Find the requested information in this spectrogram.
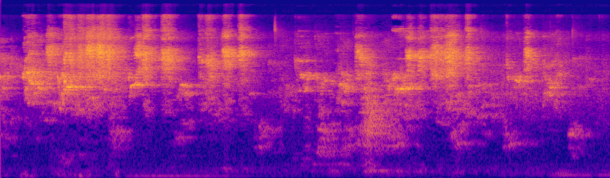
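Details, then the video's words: Budgies chattering steadily: dense, scratchy warbling with rapid chirps and squawky notes running almost without pause, several birds overlapping, a faint low hum in the background. "Very Sweet Budgies Chirping Sounds"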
